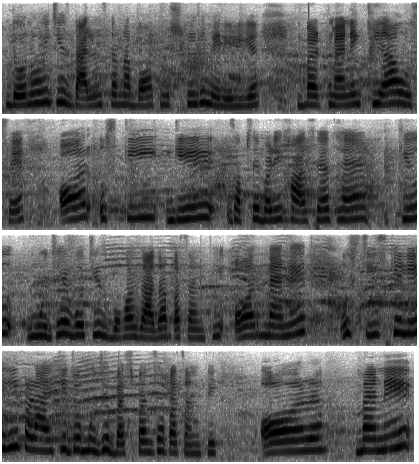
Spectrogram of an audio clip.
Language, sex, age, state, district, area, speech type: Urdu, female, 60+, Uttar Pradesh, Gautam Buddha Nagar, rural, spontaneous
